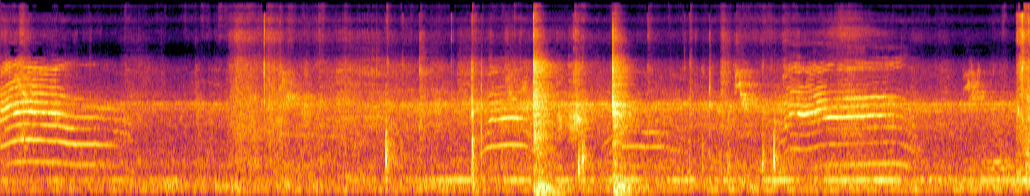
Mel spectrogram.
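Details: Kitten meowing repeatedly: a long falling meow at the start, two short chirpy meows in the middle and another drawn-out meow near the end, with taps, rustling and a constant low hum.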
